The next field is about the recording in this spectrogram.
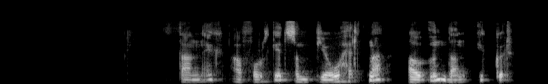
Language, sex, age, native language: Icelandic, male, 30-39, Icelandic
